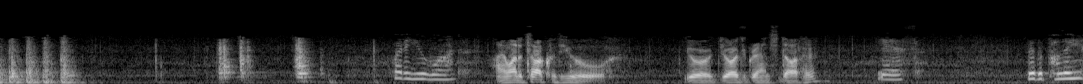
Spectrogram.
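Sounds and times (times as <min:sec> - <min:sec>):
knocking on a door: 0:00.0 - 0:00.9
speech: 0:04.0 - 0:06.2, 0:06.8 - 0:09.3, 0:10.3 - 0:10.8.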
